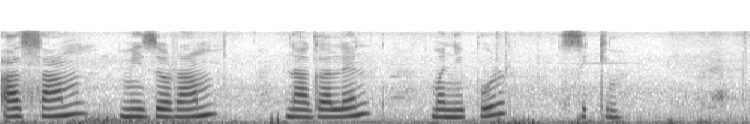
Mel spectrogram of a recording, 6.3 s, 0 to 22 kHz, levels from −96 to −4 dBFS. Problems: none marked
